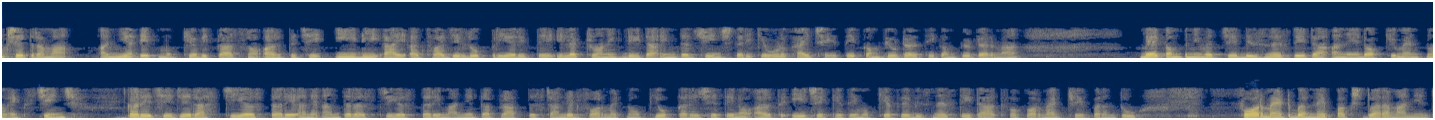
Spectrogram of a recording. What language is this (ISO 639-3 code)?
guj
